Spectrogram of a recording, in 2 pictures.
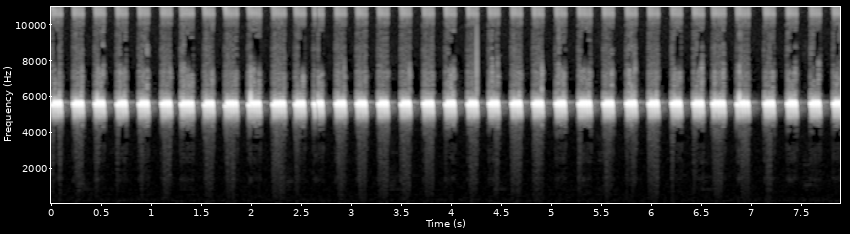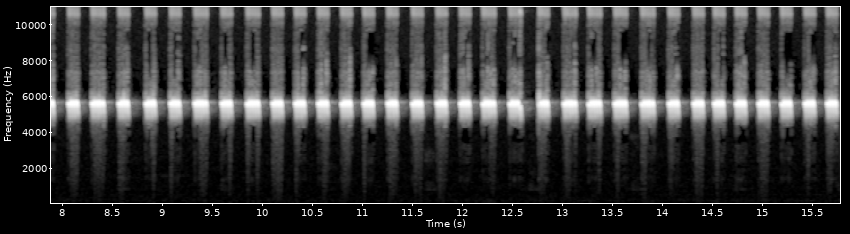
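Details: Unbroken run of bright, high chirps from a male cricket, evenly repeated about four times a second throughout, with nothing else audible.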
